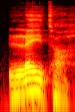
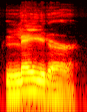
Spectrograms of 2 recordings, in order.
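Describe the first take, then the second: First: "later" ending in "ah", no R; British non-rhotic R. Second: "later" with a pronounced final R; American R ending. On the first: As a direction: drop the R of "later" for an ah. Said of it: "the R at the end of words isn't pronounced". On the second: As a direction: end "later" on a clear American R. American sample before British contrast. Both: Shown as a demonstration.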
